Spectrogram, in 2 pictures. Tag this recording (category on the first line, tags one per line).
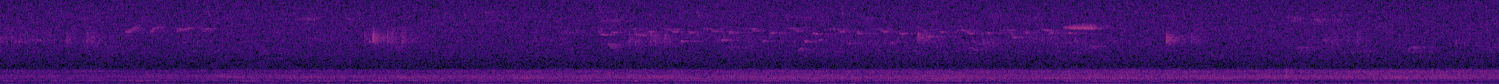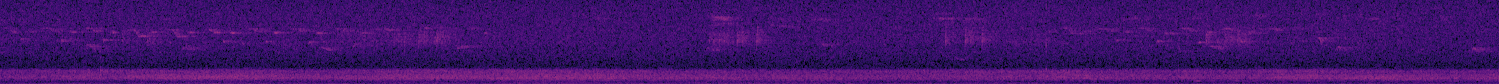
Soundscapes > Nature
natural-soundscape
field-recording
meadow
nature
raspberry-pi
soundscape
alice-holt-forest
phenological-recording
